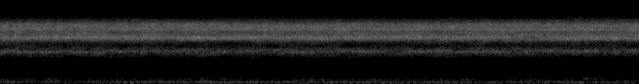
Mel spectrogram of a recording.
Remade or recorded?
remade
